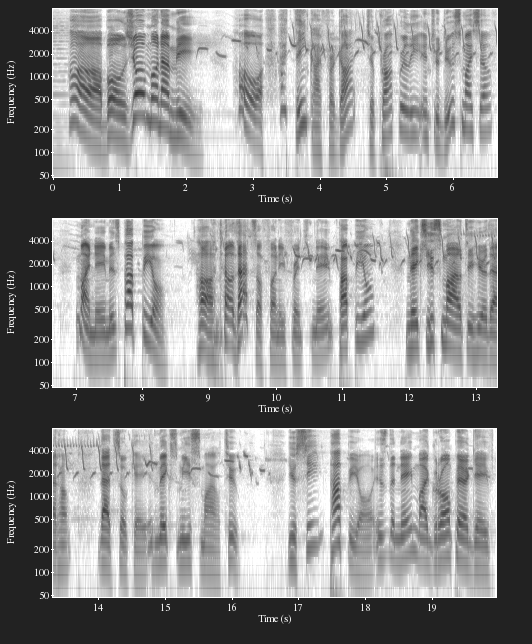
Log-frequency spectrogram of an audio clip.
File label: Narration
